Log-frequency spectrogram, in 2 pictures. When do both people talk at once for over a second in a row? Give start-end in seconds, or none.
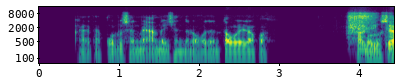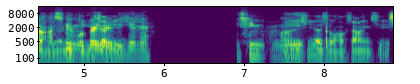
4.1-5.6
